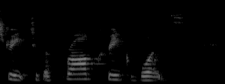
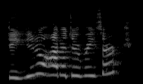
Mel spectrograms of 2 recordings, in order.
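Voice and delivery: excited question; 12 semitones higher, 5 dB louder, faster than usual. Real, not acted. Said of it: "Second graders".

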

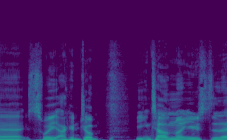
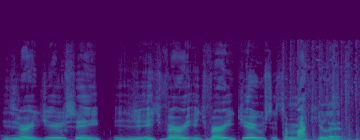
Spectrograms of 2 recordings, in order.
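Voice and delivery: mock cooing voice; 5 semitones higher, 4 dB quieter than usual.

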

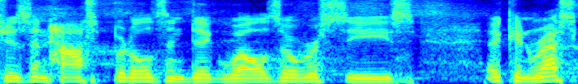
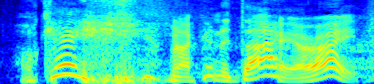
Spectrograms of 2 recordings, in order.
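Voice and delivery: mock relief; 6 semitones higher, 3 dB louder than usual. Comic relief after expecting to die.

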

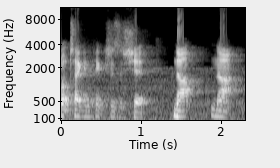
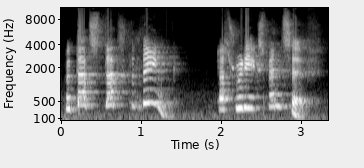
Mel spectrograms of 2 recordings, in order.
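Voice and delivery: excited. Real, not acted. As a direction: squeal over the find. Excited at spotting valuable item.

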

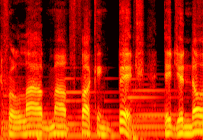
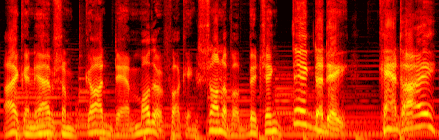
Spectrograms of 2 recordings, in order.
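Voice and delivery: put-on drunken yelling; 3 semitones higher than usual. Drunk father yelling about his dignity, rising anger. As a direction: yell it at the top of his lungs.

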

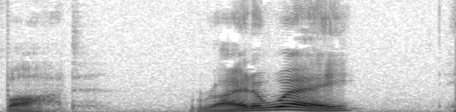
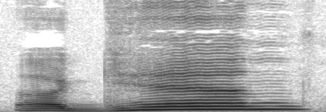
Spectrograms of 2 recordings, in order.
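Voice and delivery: moaning; 8 semitones higher than usual. Acted. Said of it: "moaned Arnold".

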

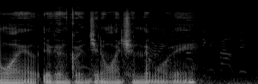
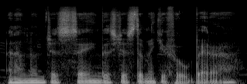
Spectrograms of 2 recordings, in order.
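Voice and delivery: ordinary talk

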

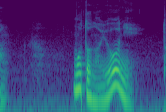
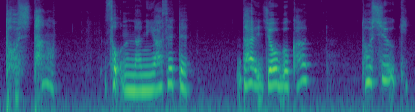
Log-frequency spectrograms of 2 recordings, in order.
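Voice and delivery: worried mother; 6 semitones higher than usual. Acted. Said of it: "悲しそうな顔つきになって".

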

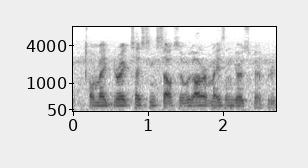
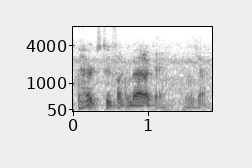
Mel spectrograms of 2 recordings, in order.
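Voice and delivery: normal talking voice

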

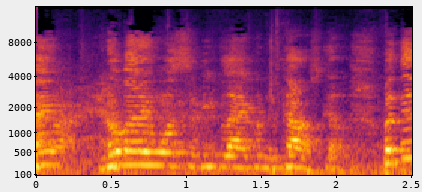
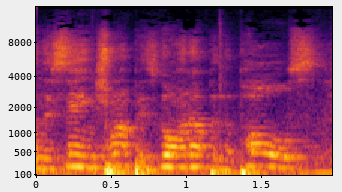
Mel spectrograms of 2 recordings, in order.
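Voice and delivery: usual speaking voice

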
